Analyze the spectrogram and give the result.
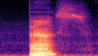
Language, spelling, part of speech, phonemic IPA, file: French, pince, noun / verb, /pɛ̃s/, Fr-pince.ogg
- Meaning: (noun) 1. pincer, claw 2. pliers 3. tongs 4. crowbar; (verb) inflection of pincer: 1. first/third-person singular present indicative/subjunctive 2. second-person singular imperative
